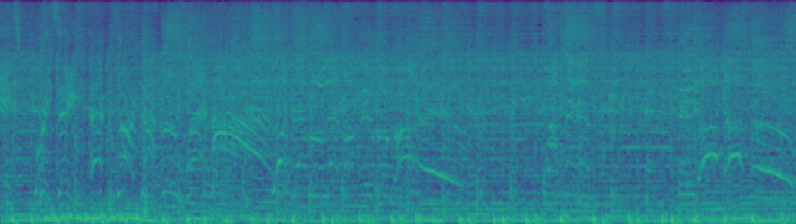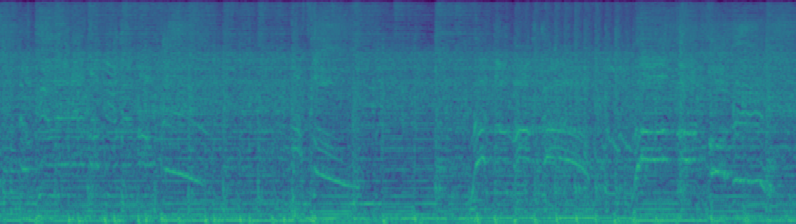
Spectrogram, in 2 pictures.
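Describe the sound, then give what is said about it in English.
A loud, dense rock song plays throughout, with driving distorted instruments and a strained, yelled male vocal whose pitch swoops and slides over the wall of sound. “Okay, so what I'll do is I'll start it from the beginning, but then I'll kind of fade out a little bit.”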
